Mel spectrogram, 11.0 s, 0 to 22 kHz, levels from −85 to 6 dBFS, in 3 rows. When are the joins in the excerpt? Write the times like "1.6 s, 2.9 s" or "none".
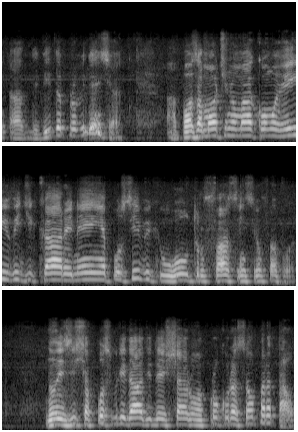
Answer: none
